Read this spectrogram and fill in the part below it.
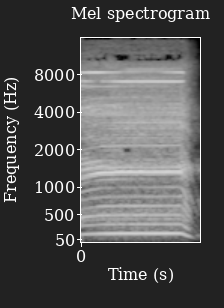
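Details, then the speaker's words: Milwaukee M12 die grinder with unbalanced Roloc disc attachment: loud, harsh high steady whine with buzzy edge winding down on release; extreme vibration and visible wobble from unbalanced disc. "you hear that really loud there's an extreme amount of vibration with that"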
